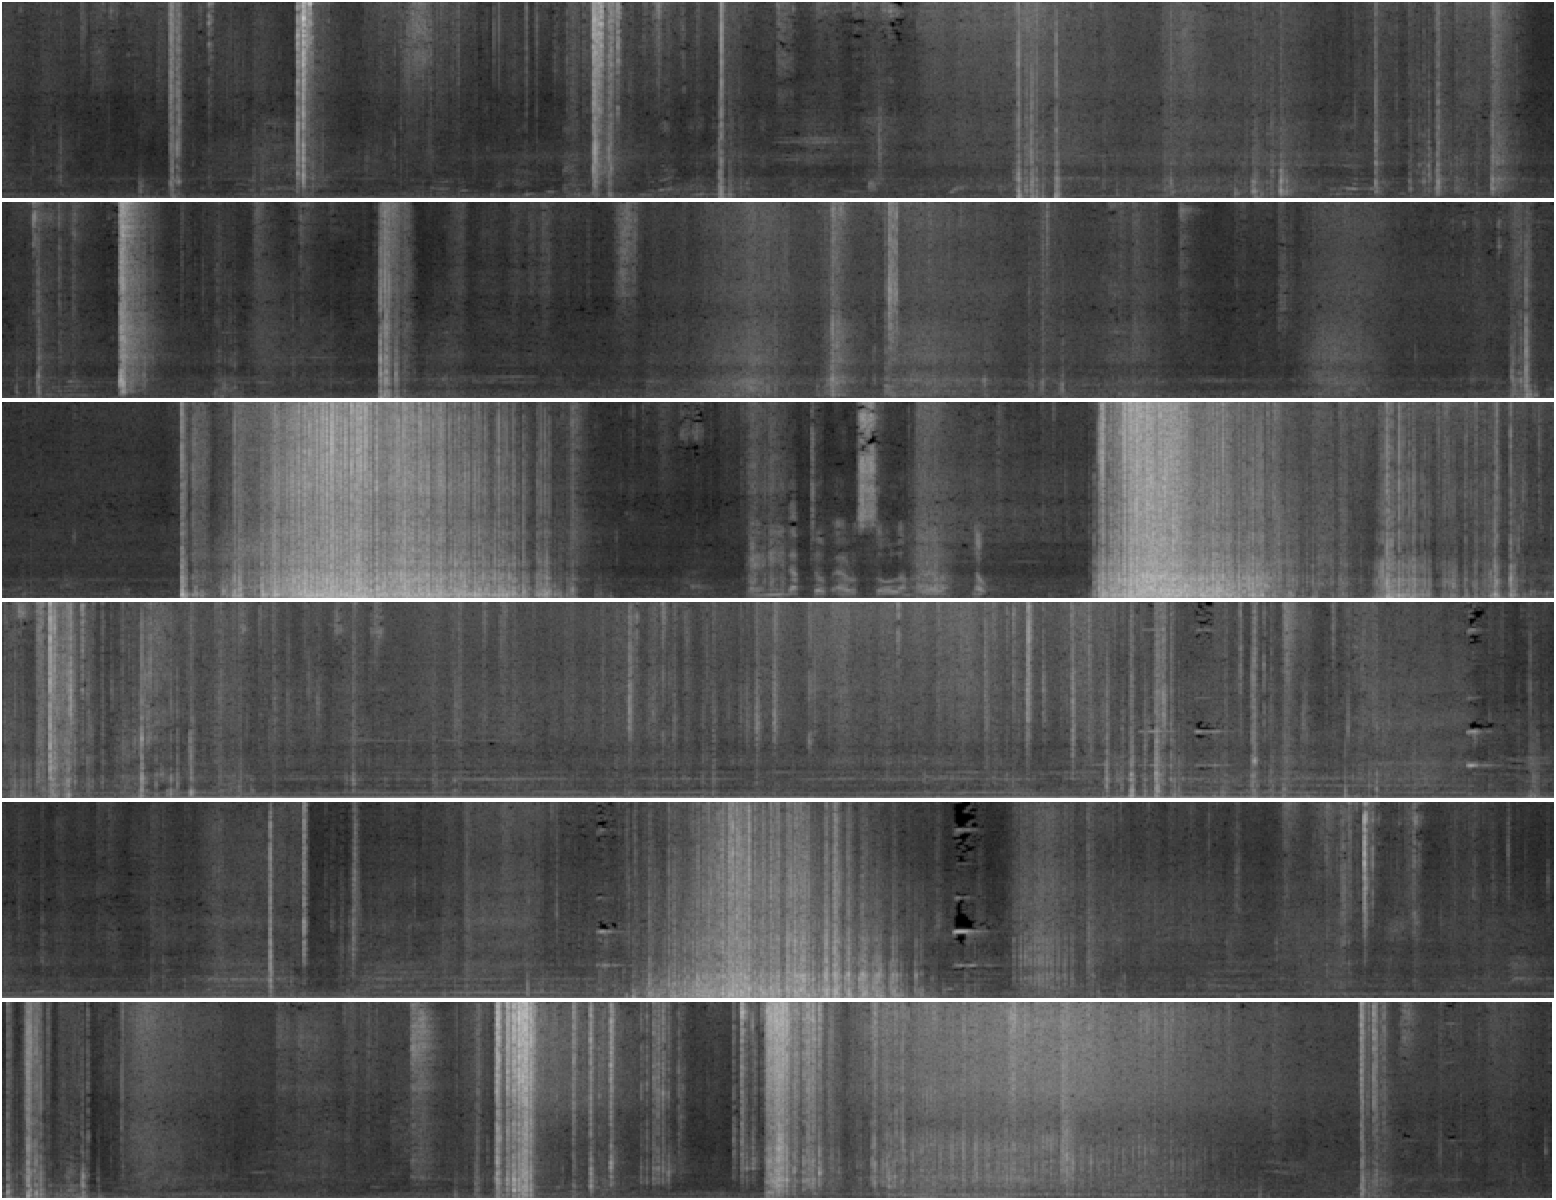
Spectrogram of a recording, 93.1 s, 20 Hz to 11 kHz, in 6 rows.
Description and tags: Security screening at Perth Airport
The final step before you make it into the duty free section. This is a recording of my hand luggage being screened at Perth Airport in December, 2019. The recording was done using a Tascam DR-05X.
